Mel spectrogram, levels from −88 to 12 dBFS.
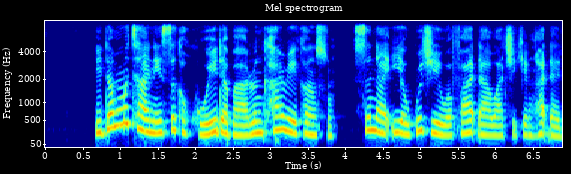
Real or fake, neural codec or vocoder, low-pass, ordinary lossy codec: real; none; 7.2 kHz; none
